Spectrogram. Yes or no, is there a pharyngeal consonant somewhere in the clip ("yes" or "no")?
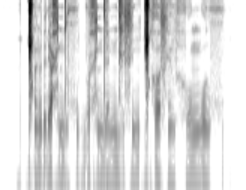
yes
